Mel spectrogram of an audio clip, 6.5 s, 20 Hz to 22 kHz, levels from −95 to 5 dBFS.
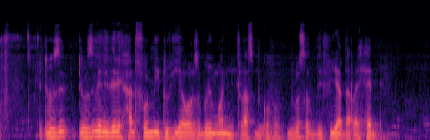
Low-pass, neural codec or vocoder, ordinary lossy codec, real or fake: none; codec, 24 kHz, 6 kbps, HILCodec; none; fake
